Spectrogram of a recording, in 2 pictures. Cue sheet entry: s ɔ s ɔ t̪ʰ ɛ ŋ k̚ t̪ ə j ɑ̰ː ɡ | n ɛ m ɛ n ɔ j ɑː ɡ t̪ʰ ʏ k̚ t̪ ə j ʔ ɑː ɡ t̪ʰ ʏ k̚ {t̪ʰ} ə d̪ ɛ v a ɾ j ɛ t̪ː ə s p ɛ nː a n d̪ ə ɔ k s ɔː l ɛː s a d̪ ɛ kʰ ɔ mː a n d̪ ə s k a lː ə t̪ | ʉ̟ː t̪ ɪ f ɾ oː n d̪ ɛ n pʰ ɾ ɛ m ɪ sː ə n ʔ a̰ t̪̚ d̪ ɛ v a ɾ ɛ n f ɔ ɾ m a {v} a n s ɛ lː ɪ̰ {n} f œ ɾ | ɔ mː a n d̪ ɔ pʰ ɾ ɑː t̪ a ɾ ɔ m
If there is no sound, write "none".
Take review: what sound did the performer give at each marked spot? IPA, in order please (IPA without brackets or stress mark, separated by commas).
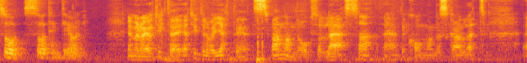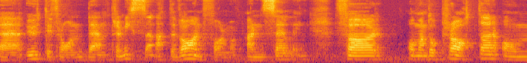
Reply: t̪, v, ŋ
